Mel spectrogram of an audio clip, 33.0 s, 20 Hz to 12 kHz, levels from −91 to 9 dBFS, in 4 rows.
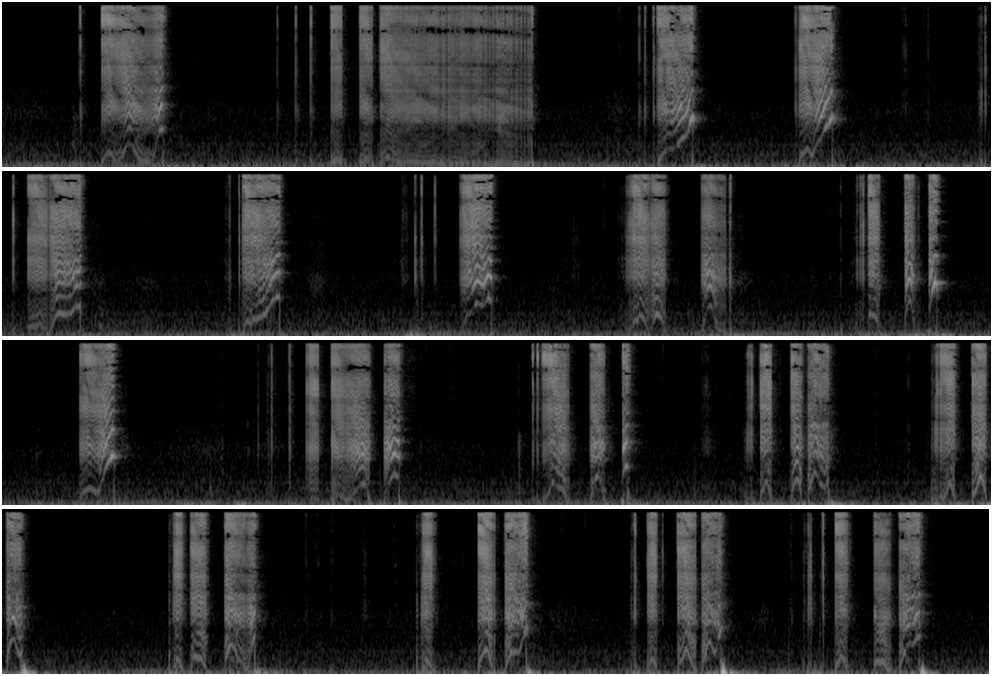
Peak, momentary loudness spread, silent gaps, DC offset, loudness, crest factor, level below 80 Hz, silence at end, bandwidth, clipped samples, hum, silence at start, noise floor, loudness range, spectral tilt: -12 dBFS; 17 LU; none; under 0.1%; -33 LUFS; 28 dB; -54 dBFS; 0.45 s; 11.5 kHz; under 0.1%; none; 0.3 s; -66 dBFS; 3 LU; 1.5 dB/octave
